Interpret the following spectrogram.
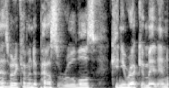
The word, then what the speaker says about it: Robles: are coming to Paso Robles. Can you recommend?" And like the number one thing people are saying, you cannot say Robles, and they spell it out Robles. You got to say Robles. Robles.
